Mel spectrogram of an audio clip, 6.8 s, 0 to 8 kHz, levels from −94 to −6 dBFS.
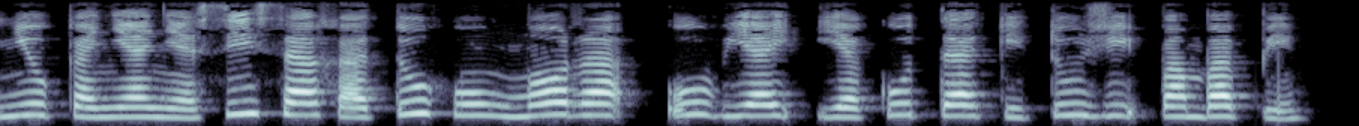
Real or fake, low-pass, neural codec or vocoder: real; 7.2 kHz; none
